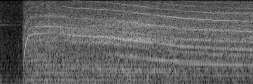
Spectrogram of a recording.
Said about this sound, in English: He drills into a bale to get samples to test for nitrates. He wants to make sure there aren't any harmful contaminants from farm fertilizers.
